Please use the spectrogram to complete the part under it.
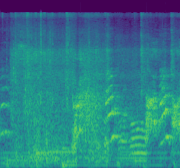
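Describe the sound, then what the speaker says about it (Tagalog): A dog barks and yips a few times, close by, over loud voices talking and outdoor background noise. "Yung aso."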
